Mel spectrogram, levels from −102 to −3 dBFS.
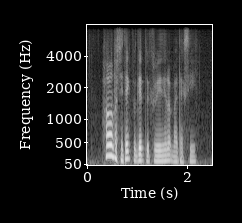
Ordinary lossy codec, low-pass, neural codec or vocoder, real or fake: none; 7.2 kHz; codec, 16 kHz, 0.7 kbps, FocalCodec; fake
